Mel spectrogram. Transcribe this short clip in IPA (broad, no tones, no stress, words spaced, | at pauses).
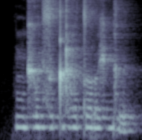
nd͡ʒojzɘtɖʱɛtə ɾəʒɡɪ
